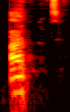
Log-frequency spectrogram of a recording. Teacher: আত বলার সময় তা এর সাউন্ডটা আমাদের বন্ধ হয়ে যাবে কিন্তু একটা নরম বাতাস চালু থাকবে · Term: হামস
